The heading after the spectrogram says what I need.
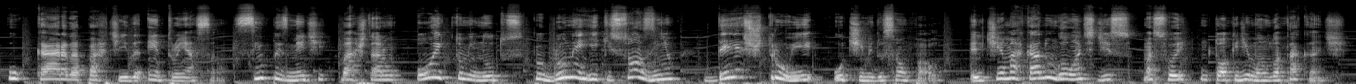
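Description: A man's voice: high voice, animated, normal speed, creaky, few pauses, a little mellow, faint music behind. A man with a Brazilian accent hosting a football round-up in informal scripted narration, emphatic and colloquial, with playful slang.

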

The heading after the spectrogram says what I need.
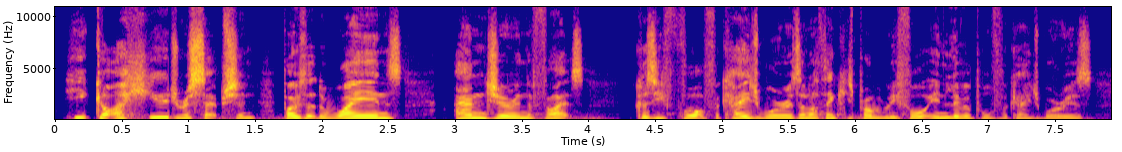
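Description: A man's voice: high voice, lively intonation, brisk, a bit bright, no room sound. A man co-hosting a fight podcast, chatting with wry humor and stumbling over repeated words. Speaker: podcast co-host, MMA journalist. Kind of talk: casual post-fight recap chat.

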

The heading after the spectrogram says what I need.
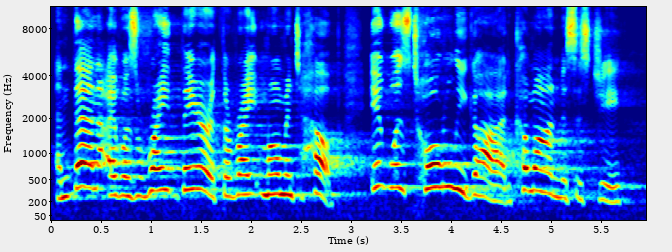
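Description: A cheeky teenage boy, as a woman puts him on, eager and coaxing, his voice pitched up high and bright. He pleads his case with a grin. It rings out with the long reverb of a large hall. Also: sing-song, moderate pace. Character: cheeky teenage boy student, grinning and persuasive.

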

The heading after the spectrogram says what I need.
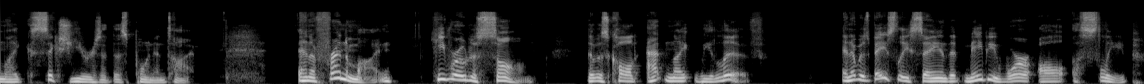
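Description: A man's voice: on the high side, a little mellow, no echo, clean studio sound. A man hosting a talk show in a chatty, casual way, with sarcastic asides. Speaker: podcast host.

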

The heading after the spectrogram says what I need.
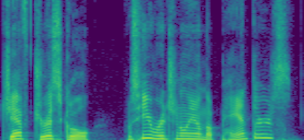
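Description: A man's voice: high-pitched, very animated, a little fast, dark tone, no room sound, clean studio sound. An American man co-hosting a podcast in casual, joking chat, listing off sports names. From United States. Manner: joking, rattles off sports lists. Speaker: podcast co-host.

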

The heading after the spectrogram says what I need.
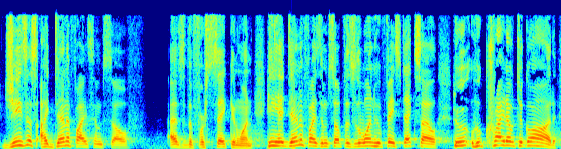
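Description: A man preaching a sermon earnestly, often dropping to a near hush for emphasis. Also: high voice. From American South. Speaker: pastor. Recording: dull lo-fi recording.

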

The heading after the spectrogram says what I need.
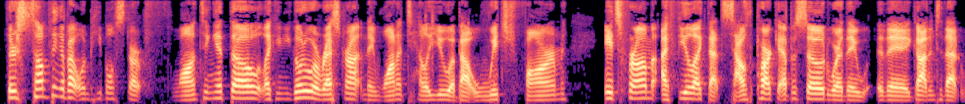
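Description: A man's voice: mid-range voice, no room sound. A man co-hosting a podcast in a casual chat, opinionated and rambling, often laughing as he talks. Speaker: podcast co-host.

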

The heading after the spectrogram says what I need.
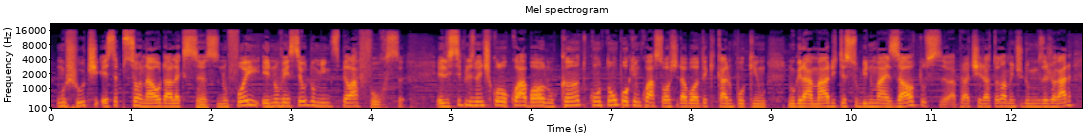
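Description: A man with a Brazilian accent giving conversational analysis as a football co-commentator. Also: on the high side.

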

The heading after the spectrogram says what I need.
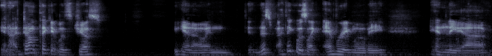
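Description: A man's voice: fairly low pitch, normal speed, bright, forceful tone, breathy edge, rough recording. A man talking through a film in a casual discussion, rambling with many fillers and frequent laughs. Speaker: podcast co-host.

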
